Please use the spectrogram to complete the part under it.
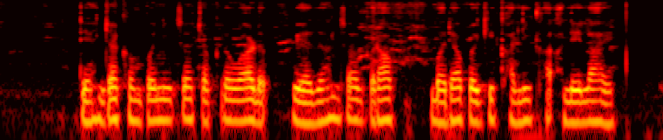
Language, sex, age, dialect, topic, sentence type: Marathi, male, 60-100, Standard Marathi, banking, statement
